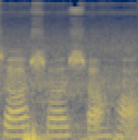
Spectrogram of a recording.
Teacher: वायु का निर्गमन घर्षण के साथ होता है, उन्हें संघर्षी व्यंजन कहते हैं। जैसे शा, शा, शाहा, इन्हें ही ऊष्म संघर्षी व्यंजन भी कहते हैं, क्योंकि उच्चारण के समय वायु घर्षण करती हुई निर्गमित से ऊष्म उत्पन्न होती है, उसे क्या वो संघर्षी व्यंजन कहते हैं।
